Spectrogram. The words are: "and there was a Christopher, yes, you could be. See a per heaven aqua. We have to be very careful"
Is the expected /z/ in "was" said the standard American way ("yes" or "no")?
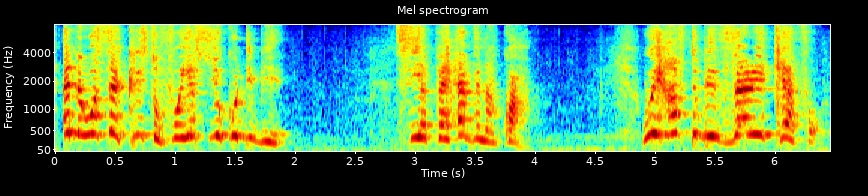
no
